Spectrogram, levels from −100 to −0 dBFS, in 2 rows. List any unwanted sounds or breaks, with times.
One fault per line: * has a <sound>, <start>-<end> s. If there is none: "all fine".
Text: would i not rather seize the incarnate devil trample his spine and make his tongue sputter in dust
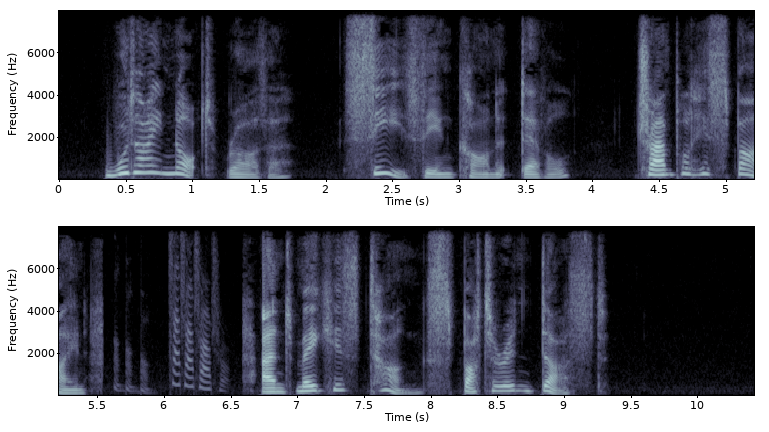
* has a chirp, 5.6-6.5 s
